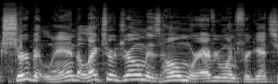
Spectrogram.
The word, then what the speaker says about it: Electrodrome: history like sherbet land electrodrome is home where everyone forgets your name i swear people intentionally choose to call electrodrome electrodome i mean electrodome does sound cooler you don't know how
